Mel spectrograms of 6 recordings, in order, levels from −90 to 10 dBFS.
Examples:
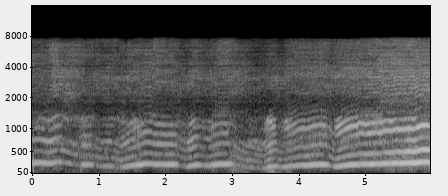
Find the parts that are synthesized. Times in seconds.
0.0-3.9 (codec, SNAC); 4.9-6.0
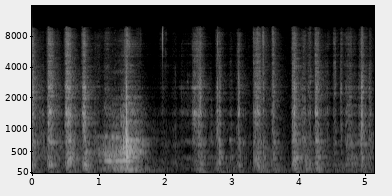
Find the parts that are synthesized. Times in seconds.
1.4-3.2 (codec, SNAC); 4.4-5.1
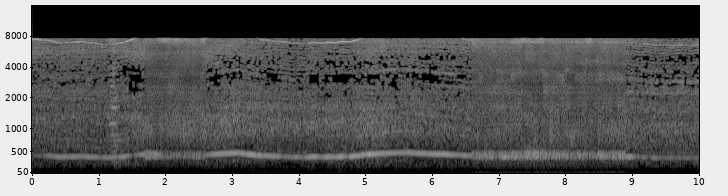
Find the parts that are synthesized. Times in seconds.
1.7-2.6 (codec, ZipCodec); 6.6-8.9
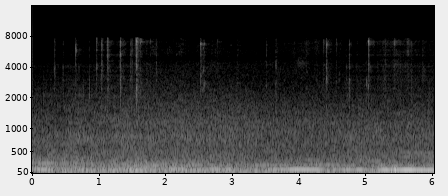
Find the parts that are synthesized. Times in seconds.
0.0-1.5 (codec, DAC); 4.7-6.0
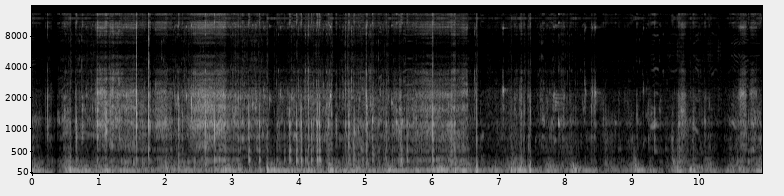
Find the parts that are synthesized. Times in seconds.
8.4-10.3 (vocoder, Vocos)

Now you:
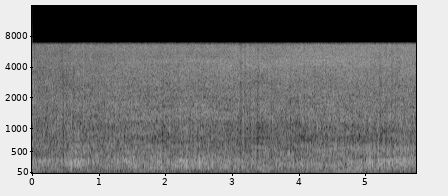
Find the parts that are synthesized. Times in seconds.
0.0-0.6 (codec, SNAC); 3.1-3.8

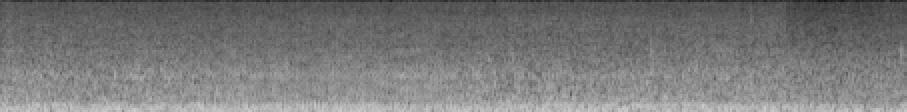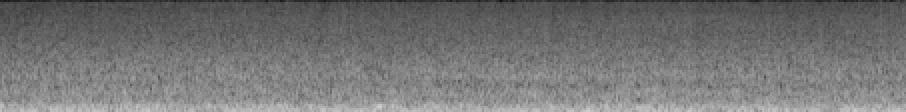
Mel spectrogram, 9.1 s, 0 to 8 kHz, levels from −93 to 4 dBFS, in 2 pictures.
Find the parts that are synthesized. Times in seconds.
1.0-2.3 (vocoder, WaveNeXt)

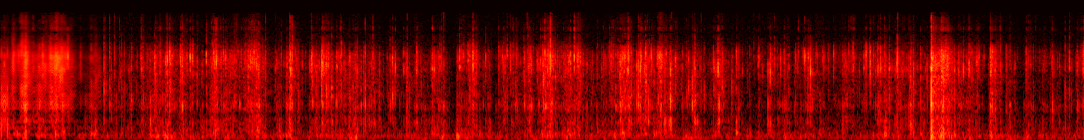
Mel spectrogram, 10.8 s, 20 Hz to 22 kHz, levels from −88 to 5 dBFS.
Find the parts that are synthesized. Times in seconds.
0.0-1.0 (vocoder, Vocos)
